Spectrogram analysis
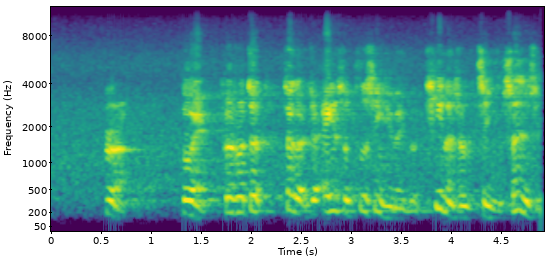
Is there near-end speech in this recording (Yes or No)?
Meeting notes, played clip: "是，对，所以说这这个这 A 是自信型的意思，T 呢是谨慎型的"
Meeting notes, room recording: No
